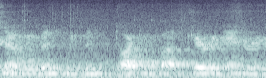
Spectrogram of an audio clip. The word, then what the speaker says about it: gerrymandering: 200 years now we've been talking about gerrymandering or gerrymandering. It should be pronounced actually.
